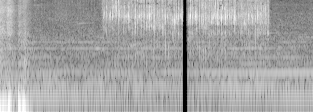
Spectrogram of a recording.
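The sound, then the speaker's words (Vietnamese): Cooking oil poured into a pan: a couple of low thumps, then a soft, even hiss of pouring that lasts under two seconds over a steady low hum. “Để tôi lấy cái dầu ăn đã. Đây rồi. Đảo lên một tí.”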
